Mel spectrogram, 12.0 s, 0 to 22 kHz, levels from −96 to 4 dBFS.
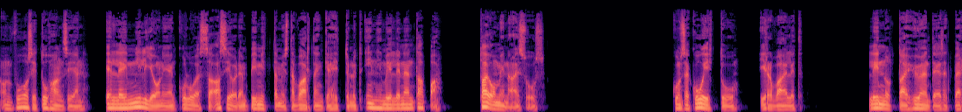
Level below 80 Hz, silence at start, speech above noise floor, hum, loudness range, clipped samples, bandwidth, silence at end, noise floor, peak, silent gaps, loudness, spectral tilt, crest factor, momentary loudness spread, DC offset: -42 dBFS; 0 s; over 69 dB; none; 3 LU; under 0.1%; 16 kHz; 0 s; under -90 dBFS; 0 dBFS; none; -22 LUFS; -5.5 dB/octave; 22 dB; 10 LU; under 0.1%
